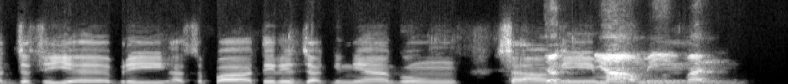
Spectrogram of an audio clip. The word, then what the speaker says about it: यज्ञ: देखिए यज्ञ है ना, यज्ञ यह शुद्ध उच्चारण है यज्ञ। तो जो अल्पज्ञ है नहीं जानते वो बोलते हैं, लेकिन अपन लोग जानने के लिए बैठे हैं तो यज्ञ शुद्ध उच्चारण करिए।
